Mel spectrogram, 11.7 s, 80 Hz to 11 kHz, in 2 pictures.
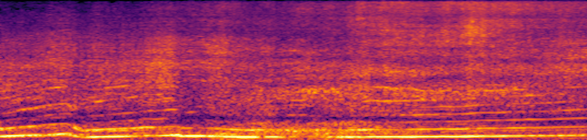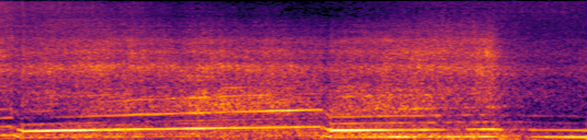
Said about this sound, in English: Yeah, I saw the GT4 RS on the ring yesterday. Do you want to hear it? I've got the video here. I can play it.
